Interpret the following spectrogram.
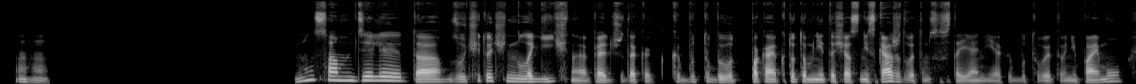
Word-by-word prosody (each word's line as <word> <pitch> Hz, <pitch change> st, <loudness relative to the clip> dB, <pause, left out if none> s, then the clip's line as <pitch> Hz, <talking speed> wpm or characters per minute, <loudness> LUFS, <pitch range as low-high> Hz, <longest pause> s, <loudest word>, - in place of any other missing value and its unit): Мгм. 100 Hz, -8 st, -8 dB, 2.5 s
Ну, 160 Hz, +9 st, -4 dB
на 210 Hz, -, -1 dB
самом 190 Hz, -3 st, +4 dB
деле, 185 Hz, -2 st, +2 dB
да, 115 Hz, 0 st, +6 dB
звучит 115 Hz, +7 st, -5 dB
очень 155 Hz, -2 st, -1 dB
логично. 125 Hz, -6 st, 0 dB
Опять 100 Hz, +2 st, 0 dB
же, -, -, -3 dB
да, 100 Hz, -, 0 dB
как 95 Hz, -3 st, -9 dB
как 95 Hz, -, -9 dB
будто 115 Hz, +2 st, -10 dB
бы, 110 Hz, 0 st, -2 dB
вот, 105 Hz, -1 st, -4 dB
пока 110 Hz, -1 st, +3 dB
кто-то 110 Hz, -1 st, -3 dB
мне 110 Hz, 0 st, 0 dB
это 105 Hz, -, -3 dB
щас 105 Hz, 0 st, +3 dB
не 110 Hz, -, -1 dB
скажет 130 Hz, 0 st, +4 dB
в 95 Hz, -, -7 dB
этом 90 Hz, 0 st, -7 dB
состоянии, 95 Hz, +1 st, -4 dB
я 90 Hz, -, -8 dB
как 95 Hz, +2 st, -18 dB
будто 100 Hz, -1 st, -16 dB
бы 95 Hz, -, -4 dB
этого 95 Hz, -, -12 dB
не 100 Hz, 0 st, -8 dB
пойму. 115 Hz, +9 st, -1 dB
110 Hz, 180 wpm, -24 LUFS, 95-135 Hz, 2.5 s, да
